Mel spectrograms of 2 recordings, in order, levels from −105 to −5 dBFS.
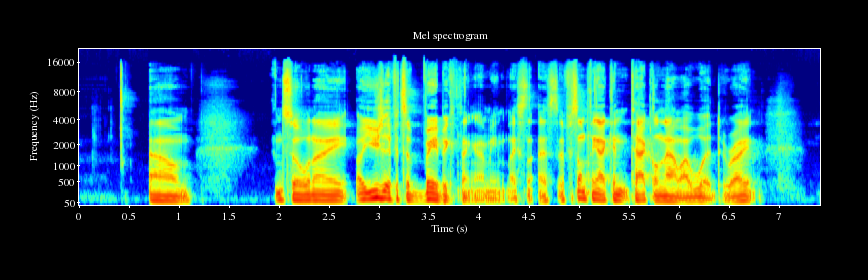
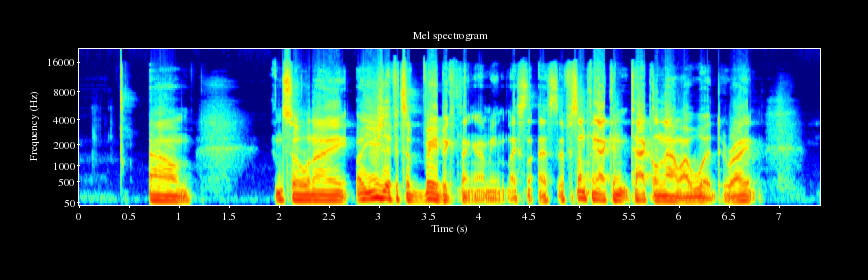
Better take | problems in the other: first | distortion; slight; 5% of the sound clipped

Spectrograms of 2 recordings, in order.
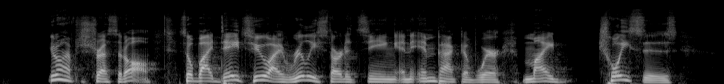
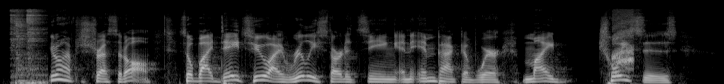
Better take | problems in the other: first | keyboard typing; noticeable; at the start; peak 5 dB below the speech // alarm; noticeable; at 6 s; peak 2 dB below the speech

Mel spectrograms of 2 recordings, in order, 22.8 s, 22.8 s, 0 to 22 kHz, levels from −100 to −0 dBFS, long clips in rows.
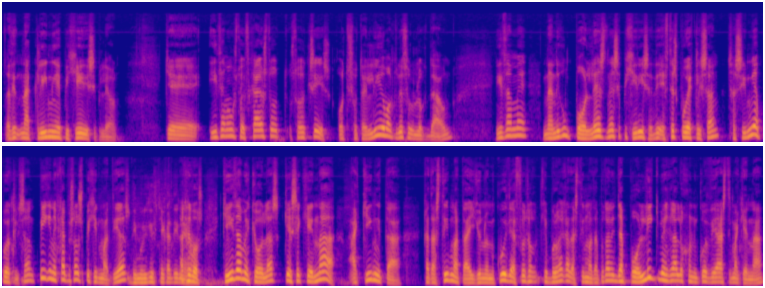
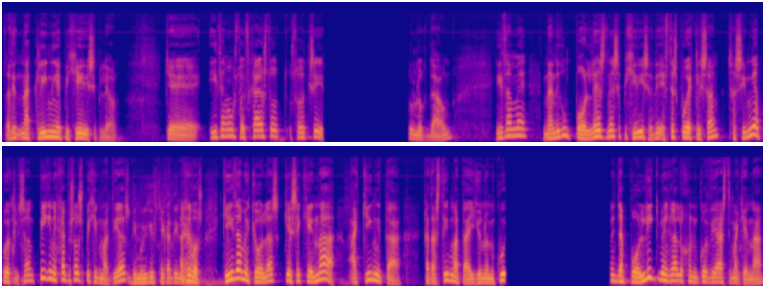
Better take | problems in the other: first | audio cutting out; at 5 s for 1.5 s and at 19 s for 1.5 s

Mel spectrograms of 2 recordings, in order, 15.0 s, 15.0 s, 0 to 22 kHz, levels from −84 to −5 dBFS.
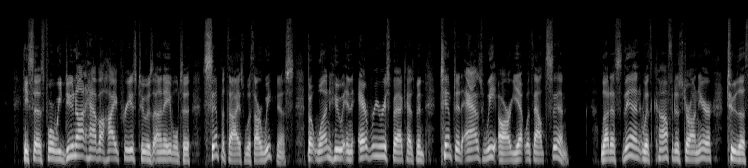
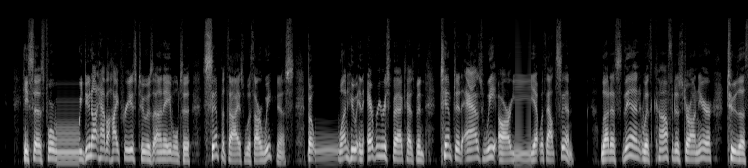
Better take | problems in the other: first | audio freezing; at 1 s, at 6.5 s and at 10 s

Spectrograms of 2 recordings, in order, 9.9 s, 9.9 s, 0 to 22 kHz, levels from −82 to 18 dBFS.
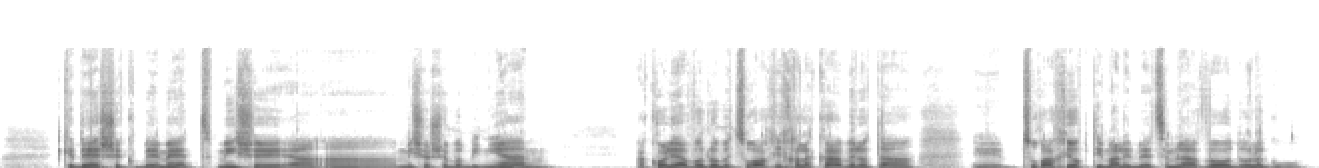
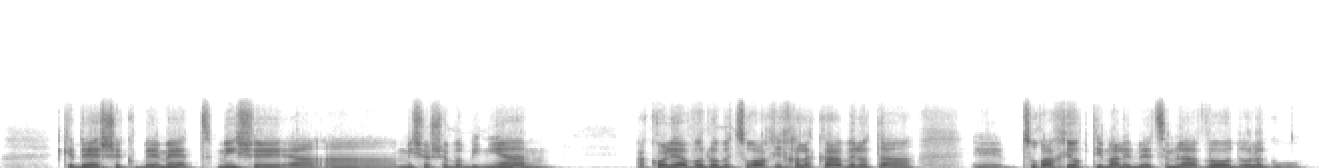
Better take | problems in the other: first | garbled, watery; slightly; nothing above 8 kHz

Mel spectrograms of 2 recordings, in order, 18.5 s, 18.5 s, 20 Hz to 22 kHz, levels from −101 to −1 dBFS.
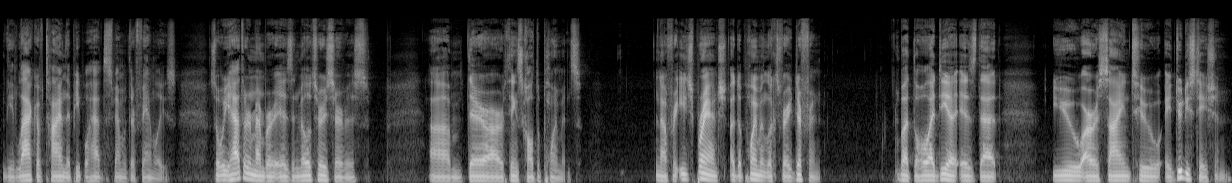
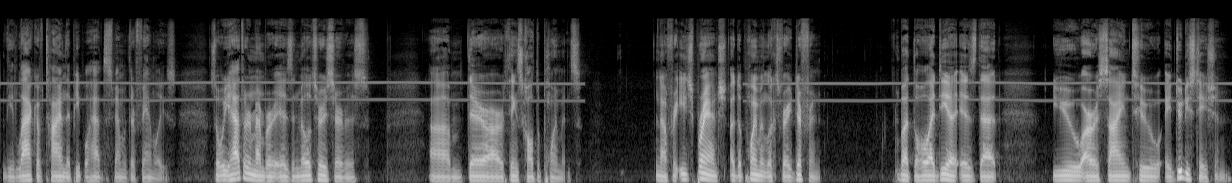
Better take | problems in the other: first | high-pitched whine; faint; until 9 s and from 11 s on; 3.5 kHz, 20 dB below the speech

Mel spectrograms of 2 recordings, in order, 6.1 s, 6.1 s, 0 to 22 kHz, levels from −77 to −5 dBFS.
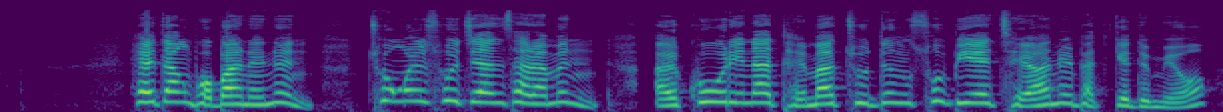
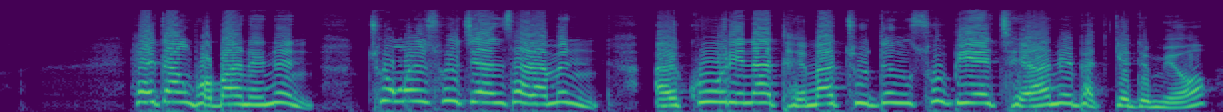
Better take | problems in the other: first | distortion; heavy; 6 dB below the speech

